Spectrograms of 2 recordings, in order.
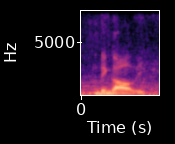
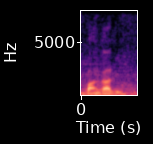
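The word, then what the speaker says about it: বাঙালি: So Bengali is a race Bengali if you say it in the English pronunciation but in my pronunciation is Banggali.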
